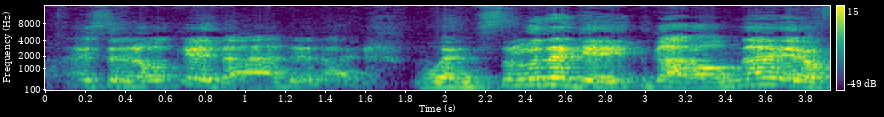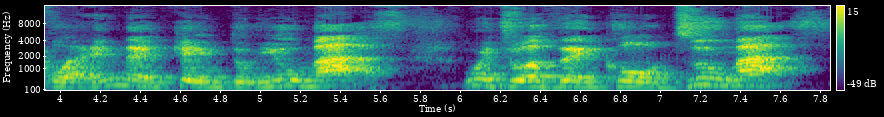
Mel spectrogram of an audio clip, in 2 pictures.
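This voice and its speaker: At a medium pitch with ordinary variation, a woman speaks at a fairly slow pace. The recording carries audible room echo and noticeable background noise. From Japan, Osaka. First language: Japanese. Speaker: storyteller. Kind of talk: storytelling performance. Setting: stage with live audience. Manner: halting, with fillers.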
